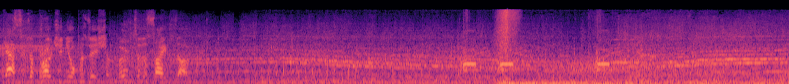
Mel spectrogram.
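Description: Helicopter rotors thump nearby.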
